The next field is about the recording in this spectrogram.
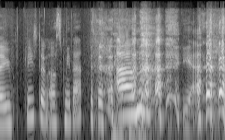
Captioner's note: laughter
